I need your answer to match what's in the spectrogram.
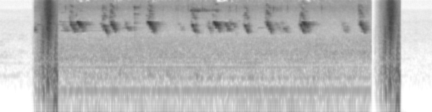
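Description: A hummingbird gives thin, high, squeaky chirps, often in quick pairs, about a dozen over five seconds, over a low steady hum with loud thumps at both ends.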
